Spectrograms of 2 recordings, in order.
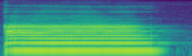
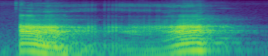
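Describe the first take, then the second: First: The vowel is said with the first tone. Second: The vowel is said with the third tone. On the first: "I'm going to do all the vowels with the first tone" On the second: "Now the third tone"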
